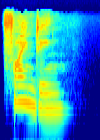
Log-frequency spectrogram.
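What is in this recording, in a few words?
"finding", British English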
